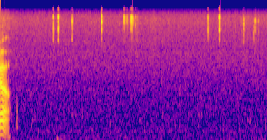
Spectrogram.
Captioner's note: mouse clicking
